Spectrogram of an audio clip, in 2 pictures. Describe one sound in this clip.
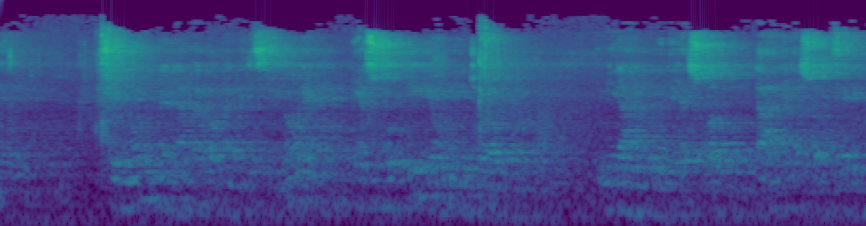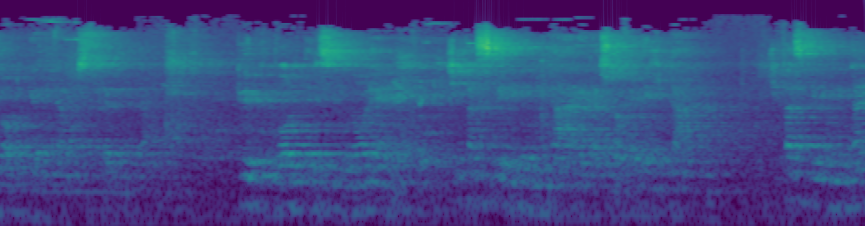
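A man speaks steadily through a loudspeaker, echoing in a large hall.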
